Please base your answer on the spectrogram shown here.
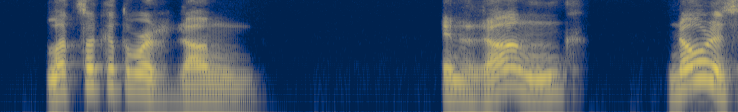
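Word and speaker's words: રંગ: It's this weird little sound in the back of your mouth. Rang, ng. It's this ng sound. So when we have a g after the mindu, it is pronounced ng, palang, rang.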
